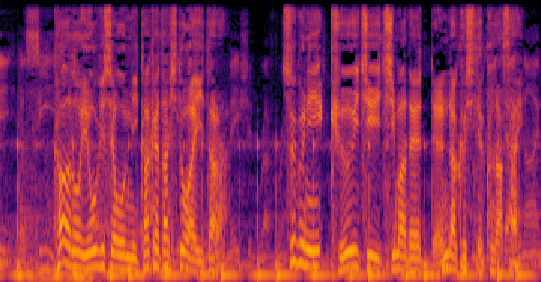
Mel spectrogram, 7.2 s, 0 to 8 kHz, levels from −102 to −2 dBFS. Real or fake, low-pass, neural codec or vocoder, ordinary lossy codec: real; 7.2 kHz; none; none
